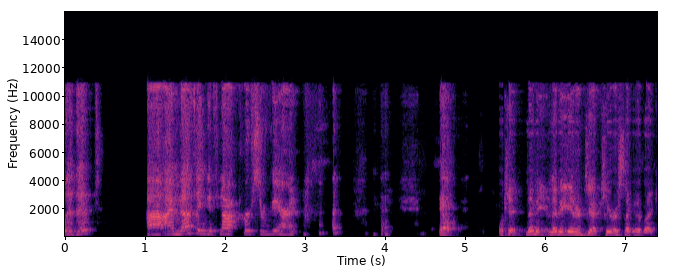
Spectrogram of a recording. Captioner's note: laughs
